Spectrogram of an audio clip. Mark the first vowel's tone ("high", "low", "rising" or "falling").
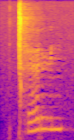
rising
